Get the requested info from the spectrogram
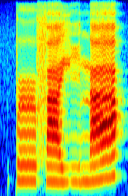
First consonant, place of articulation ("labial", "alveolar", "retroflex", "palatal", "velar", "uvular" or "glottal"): labial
